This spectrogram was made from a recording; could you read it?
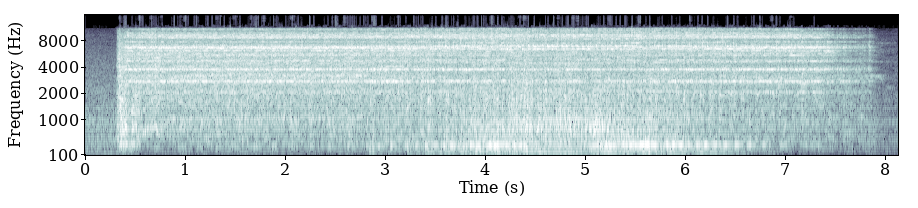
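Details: Old Craftsman "Squarebody" riding mower, believed 1991, revival attempt with fuel poured through the carb, air filter off: starter whirs steadily about seven seconds and the engine never catches; cranks but no start.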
